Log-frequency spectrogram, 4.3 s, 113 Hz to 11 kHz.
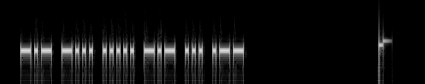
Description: Morse code, heard as a keyed tone, about 36 wpm, 700 Hz. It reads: KB5KSW
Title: USA Call Signs - 6 Characters - 8x Character Spacing - 35wpm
